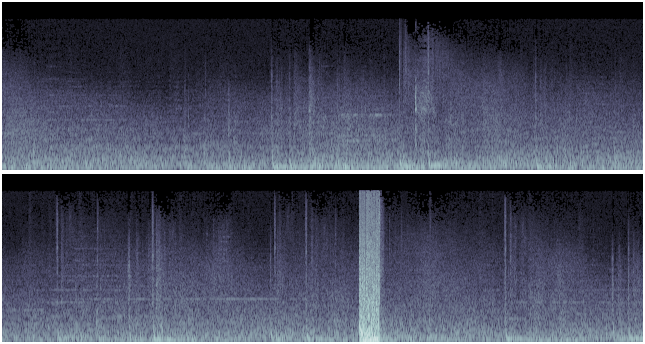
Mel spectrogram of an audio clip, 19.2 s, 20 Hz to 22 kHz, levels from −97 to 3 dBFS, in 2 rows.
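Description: From 14.98 to 15.28 s, 8-bit samples were likely read with signed and unsigned mixed up, flipping the top bit so every zero crossing leaps across the full range. For that 0.3 s the sound becomes a blast of very loud, harsh distortion, quiet moments included.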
